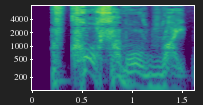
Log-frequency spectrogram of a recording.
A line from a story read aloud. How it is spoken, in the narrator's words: he growled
